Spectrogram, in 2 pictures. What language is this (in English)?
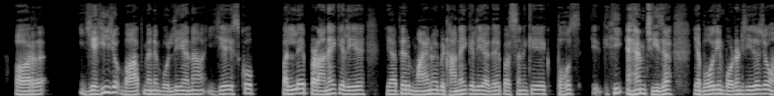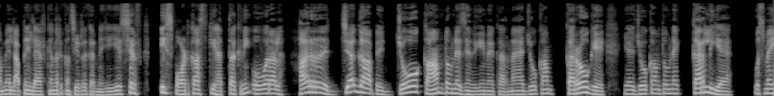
Urdu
